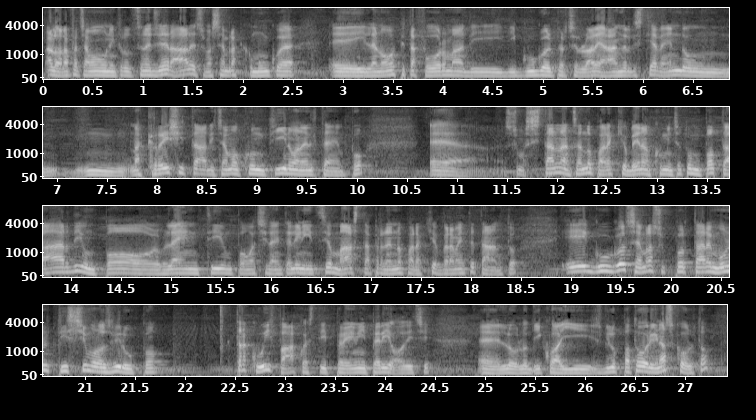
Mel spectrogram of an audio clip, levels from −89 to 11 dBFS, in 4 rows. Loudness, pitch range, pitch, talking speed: -15 LUFS, 110-135 Hz, 120 Hz, 160 wpm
